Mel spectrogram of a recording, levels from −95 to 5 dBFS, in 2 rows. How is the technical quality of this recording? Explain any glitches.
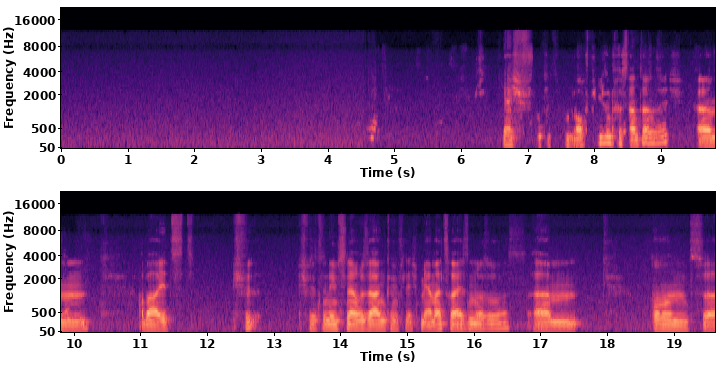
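The speech has several short echo-control glitches between about 4.6 and 10 s.

Other side's voice leaking through, at 4.62–4.77, 8.37–8.49 and 9.85–9.94 s: a faint second voice, roughly 10 to 20 dB under the talker, likely from loudspeaker echo the canceller missed. It adds a voice rather than removing one.

Speech suppressed in double talk, at 6.21–6.32, 7.05–8.14, 8.46–8.55, 9.11–9.15 and 9.52–9.62 s: the talker's own voice dips, by roughly 10 dB and nearer 20 dB across the one-second stretch, likely from the canceller ducking both sides during overlap. This is a loss, not an extra voice.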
